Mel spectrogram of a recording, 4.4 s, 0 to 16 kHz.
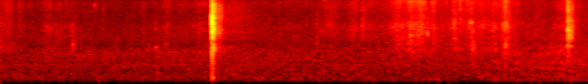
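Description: A single sharp slap about one and a half seconds in as a G10 tanto knife slashes into a plastic-wrapped pork target, followed near the end by faint crinkling of the plastic wrap as it is handled.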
